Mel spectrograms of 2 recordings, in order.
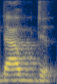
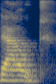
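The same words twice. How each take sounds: First: The b is pronounced before the t. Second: The b is silent before the t. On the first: The speaker calls it wrong. "we are not saying doubt" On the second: The speaker calls it right. "We say doubt"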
